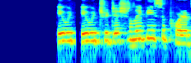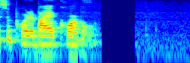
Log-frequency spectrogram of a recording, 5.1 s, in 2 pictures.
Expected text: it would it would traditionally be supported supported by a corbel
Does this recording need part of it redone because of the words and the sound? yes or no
no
